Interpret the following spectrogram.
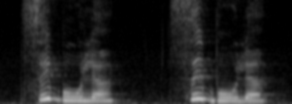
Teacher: так на початку слова це твердий приголосний ц тому позначаємо його однією рискою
